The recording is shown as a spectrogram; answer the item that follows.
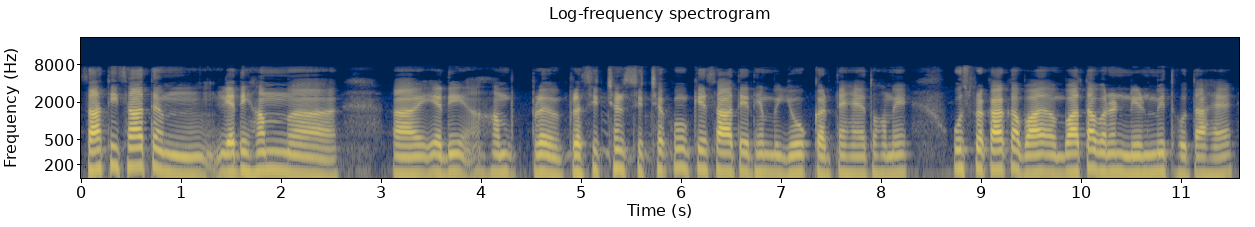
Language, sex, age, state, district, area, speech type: Hindi, male, 45-60, Madhya Pradesh, Bhopal, urban, spontaneous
